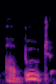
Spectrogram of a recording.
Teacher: it's an exaggeration of the ow sound becoming an o sound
